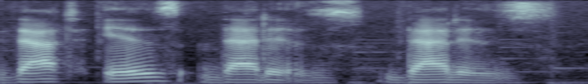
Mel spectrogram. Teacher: in this case it becomes a flap D because it's American English but still we have a connection instead of that is right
